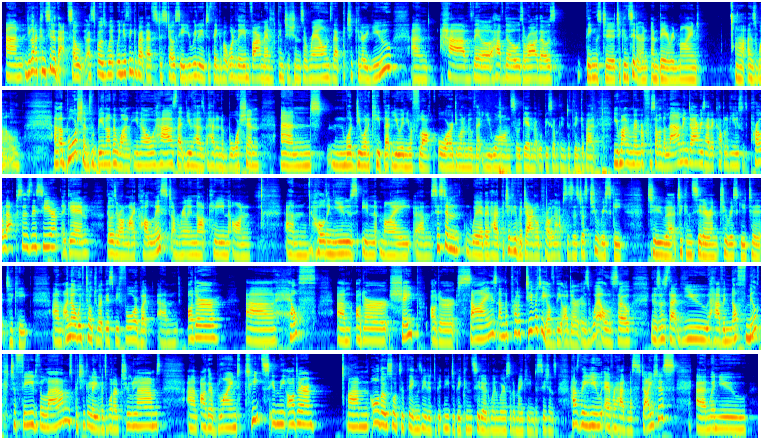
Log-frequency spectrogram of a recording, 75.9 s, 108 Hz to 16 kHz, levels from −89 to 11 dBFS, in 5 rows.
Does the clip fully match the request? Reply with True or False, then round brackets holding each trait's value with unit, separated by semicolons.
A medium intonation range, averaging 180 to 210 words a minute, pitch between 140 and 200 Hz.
True (3.8 semitones; 185 wpm; 185 Hz)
